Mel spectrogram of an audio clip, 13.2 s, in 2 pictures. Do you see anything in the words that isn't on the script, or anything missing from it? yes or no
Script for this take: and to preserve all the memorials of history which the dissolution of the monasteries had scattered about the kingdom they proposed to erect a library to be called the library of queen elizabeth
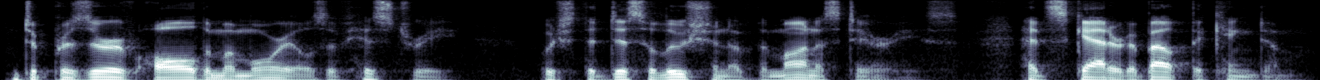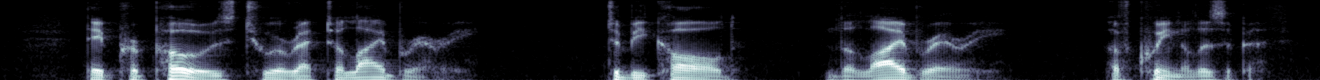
yes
